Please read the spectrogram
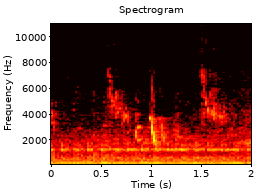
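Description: A few short, high bird chirps over a steady low outdoor rumble, with a faint steady whine running underneath.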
